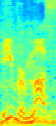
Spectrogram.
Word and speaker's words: Beavermoth: Team B works that I was right the first time Beaver moth is how you pronounce it sponsored by chicken rings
